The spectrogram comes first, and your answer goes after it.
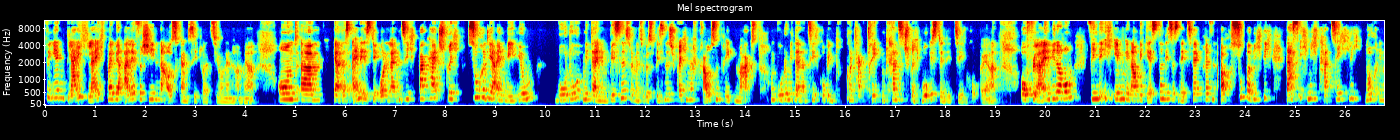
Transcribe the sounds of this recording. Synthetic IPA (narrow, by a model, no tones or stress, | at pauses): fyːɐjeːdn̩ɡlaɪçlaɪçtv̥aɪlviːɐʔa̰ləfɛɐʃiːdənə̰ʔa̰ʊsɡ̥aŋsz̥ɪtʰuat͡sjoːnənɦa̰ːbm̩ja̰ːʔʊntʔɛːm | jaːd̥asʔa̰ɪnəɪst̚d̥iːʔɔnlaɪnzɪçt̚b̥aːɐkʰaɪtʃpʁ̥ɪç | z̥uːxədiːɐʔaɪnmeːdiʊm | voːduːmɪt̚d̥aɪnəmbɪznɪsvɛnvɐjɛsʔyːbɐsb̥ɪznɪsʃpʁ̥ɛçn̩naːχd̥ʁaʊsn̩tʁ̥eːtn̩ma̰ːkstʔʊntv̥oːduːmɪt̚d̥aɪnɐt͡siːlɡ̥ʁʊpəɪnkʰɔntʰak̚tʁ̥eːtn̩kʰanstʃpʁ̥ɪçv̥oːʔɪst̚d̥ɛndḭːt͡sḭːlɡʁʊ̰pəja̰ːʔɔflaɪnviːɾɐʁʊmfɪndəʔɪçʔeːbm̩ɡənaʊviːɡɛstɐndiːzəsnɛt͡sv̥ɛɐk̚tʁ̥ɛfn̩a̰ʊxz̥uːpɐvɪçtɪçd̥asɪçmɪçtʰaːtz̥ɛçlɪçnɔχʔɪn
